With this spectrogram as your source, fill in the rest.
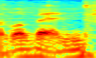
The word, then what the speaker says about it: Levande: Is that how it's pronounced? Yeah, Levande.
